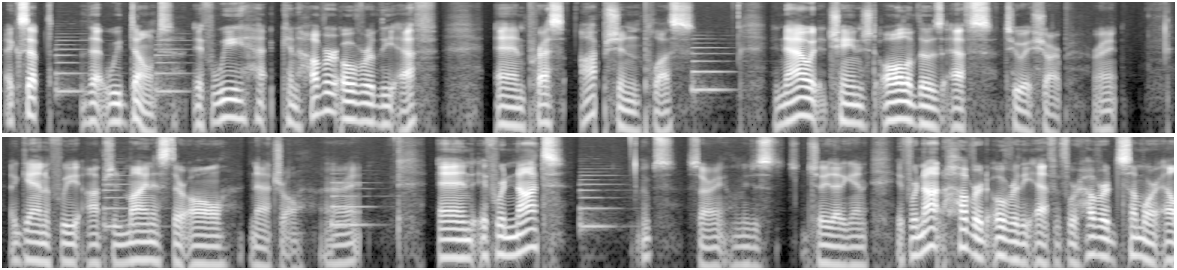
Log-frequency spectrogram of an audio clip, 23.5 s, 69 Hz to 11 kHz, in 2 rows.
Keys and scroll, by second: 0.0 Left, 0.3 Left, 0.5 -, 0.8 Left, 0.9 Left, 1.1 Left, 1.5 -, 2.2 Down, 2.5 Down, 3.3 Down, 9.0 Right, 9.2 Right, 9.4 Right, 9.7 Right, 10.1 Right, 10.4 Left, 10.6 Left, 10.8 Left, 11.0 Left, 11.1 Left, 12.7 alt+-, 14.1 Up, 15.0 alt++, 17.5 -, 18.9 typing, 19.0 super+z, 19.4 super+z, 20.7 Down, 21.6 Up, 21.7 Up, 21.8 Up, 22.0 Up, 22.2 Up, 22.5 Down, 22.8 Up, 23.0 Up, 23.3 Down.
